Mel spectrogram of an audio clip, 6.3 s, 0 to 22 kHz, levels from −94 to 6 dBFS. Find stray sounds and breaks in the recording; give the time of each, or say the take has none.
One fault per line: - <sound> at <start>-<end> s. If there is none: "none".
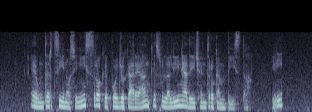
- laugh at 5.4-5.6 s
